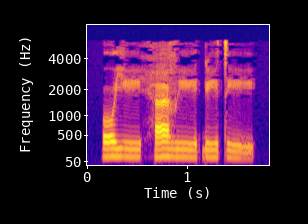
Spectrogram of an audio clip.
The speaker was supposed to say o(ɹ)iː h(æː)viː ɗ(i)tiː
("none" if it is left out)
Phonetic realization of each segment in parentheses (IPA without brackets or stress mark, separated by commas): j, æ, i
